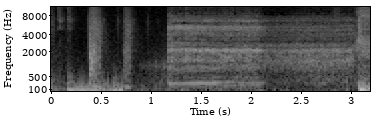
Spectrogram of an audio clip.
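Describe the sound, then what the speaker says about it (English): Snoring recorded overnight by a phone microphone in the Snore Lab app and played back, a few rough, breathy snores and snorts with a faint steady hiss, no speech. "The sad thing is, that's me snoring."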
